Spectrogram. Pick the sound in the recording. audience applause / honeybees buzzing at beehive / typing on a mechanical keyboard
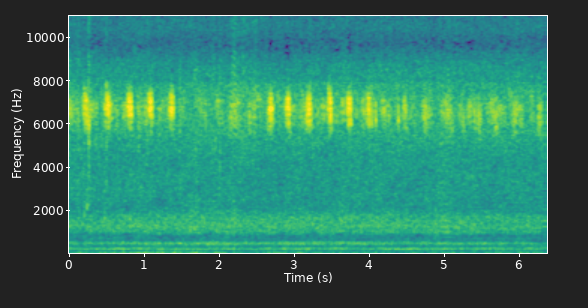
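honeybees buzzing at beehive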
